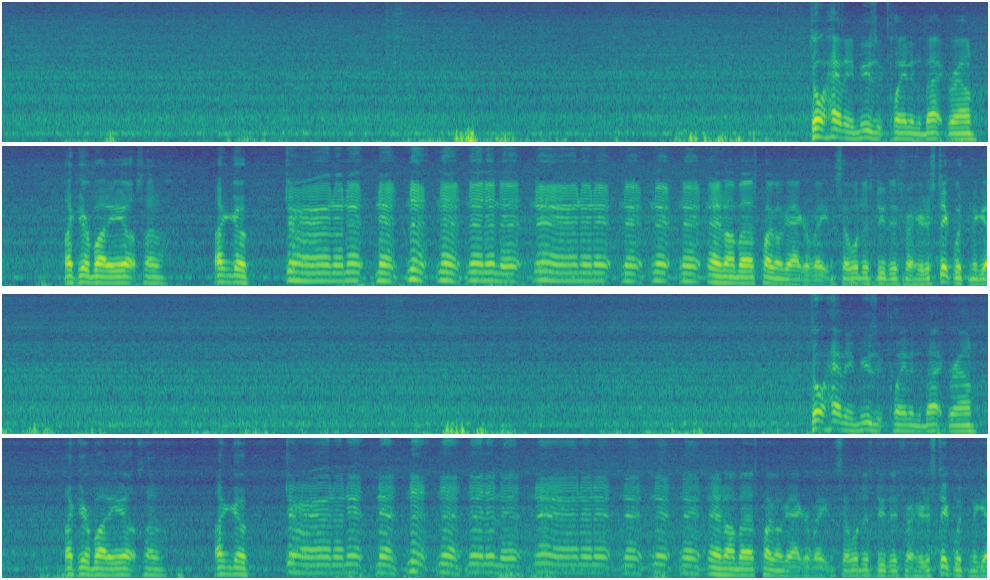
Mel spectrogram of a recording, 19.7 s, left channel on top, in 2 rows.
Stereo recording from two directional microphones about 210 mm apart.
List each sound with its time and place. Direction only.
8.1 s speech: 35° left (ahead or behind)
12.7 s a sound: 45° left (ahead or behind)
18.3 s speech: 40° left (ahead or behind)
